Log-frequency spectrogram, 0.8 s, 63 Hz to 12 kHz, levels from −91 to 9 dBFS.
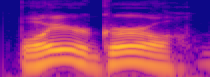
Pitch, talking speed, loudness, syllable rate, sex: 155 Hz, 230 wpm, -13 LUFS, 4.8 syllables/s, male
